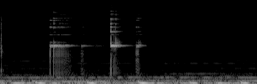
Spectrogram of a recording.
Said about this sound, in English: Some bottles. I like that clinking sound.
